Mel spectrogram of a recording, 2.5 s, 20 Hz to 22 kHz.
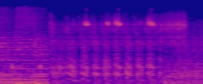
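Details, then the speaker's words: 2017 RAM 1500 3.0L EcoDiesel cold start: brief crank taking a second, then diesel catches with a few uneven pulses before settling into a steady clatter; normal cold start. "This is a cold start, by the way, so did take a second."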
